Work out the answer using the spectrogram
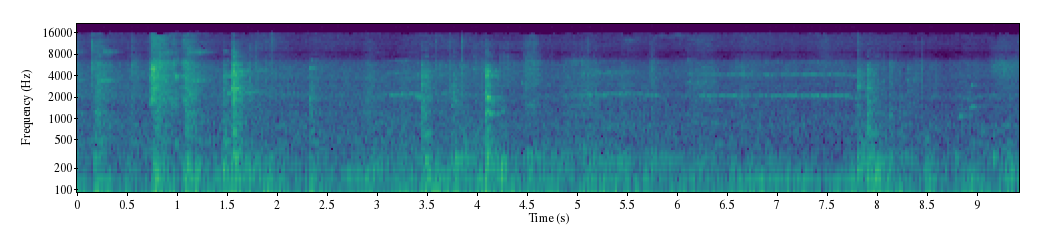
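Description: Yokosuka Line commuter train heard from inside the carriage: a steady low rumble of the running gear, with sharp wheel knocks over rail joints, several early on and one about eight seconds in. A faint thin squeal of the wheels is held for a few seconds in the middle.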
